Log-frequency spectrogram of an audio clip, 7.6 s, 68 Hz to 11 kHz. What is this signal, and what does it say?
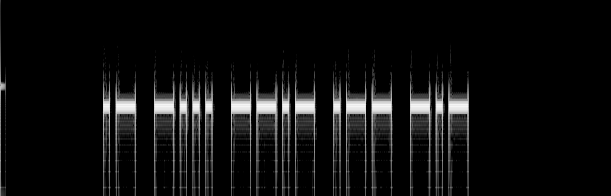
Morse code, heard as a keyed tone, about 15 wpm, 700 Hz. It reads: ABQWK
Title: Code Groups - 5 Letters - 15wpm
